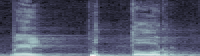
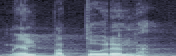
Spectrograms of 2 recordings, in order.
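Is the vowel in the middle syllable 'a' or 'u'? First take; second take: u; a. First: The middle syllable has the vowel u. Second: The middle syllable has the vowel a. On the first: The speaker calls it right. "മേൽപുത്തൂർ ആണ്" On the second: The speaker calls it wrong.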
